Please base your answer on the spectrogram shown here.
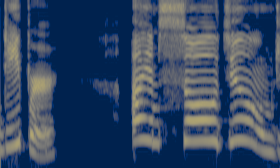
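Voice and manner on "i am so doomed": slow, higher moaning lament; gloomy despair. A narrator's reading. Heidi worrying about the lost bracelet, slow despair. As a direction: drag it out like all is lost. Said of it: "she thought".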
